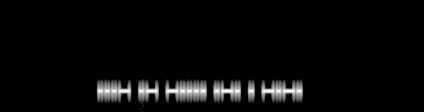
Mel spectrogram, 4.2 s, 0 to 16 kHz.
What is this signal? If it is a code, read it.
Morse code, heard as a keyed tone, about 34 wpm, 700 Hz. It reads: VA6REC
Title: DXCC-100 Call Signs - 6 Characters - 35wpm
